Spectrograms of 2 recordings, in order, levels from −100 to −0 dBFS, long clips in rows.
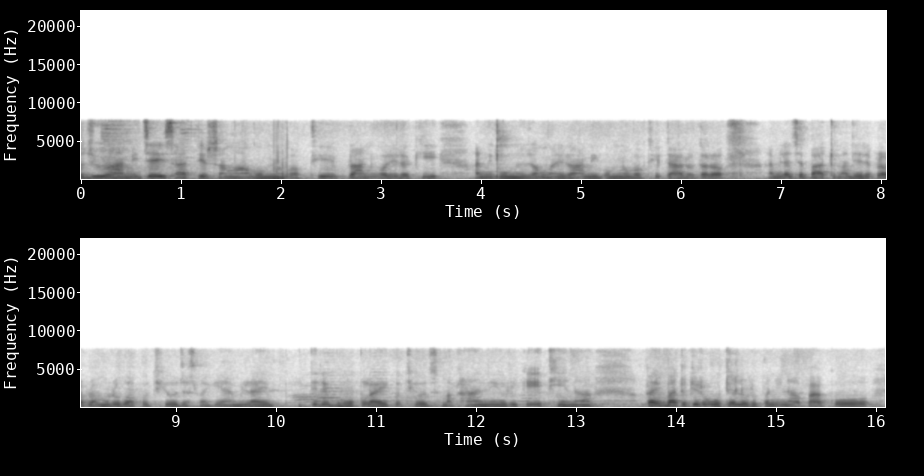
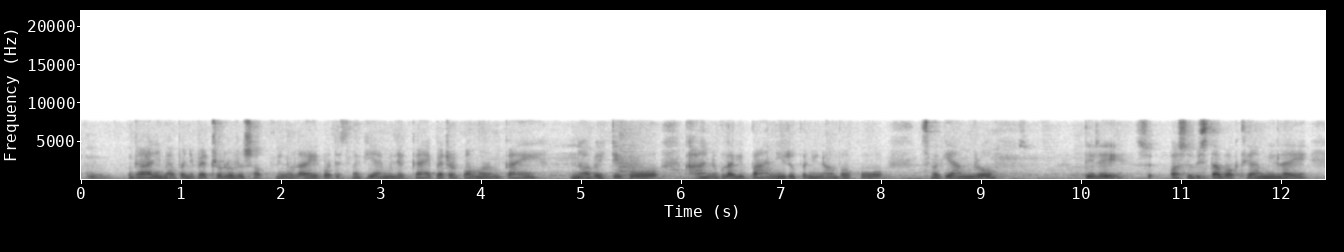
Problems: continuous background conversations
